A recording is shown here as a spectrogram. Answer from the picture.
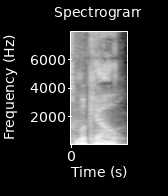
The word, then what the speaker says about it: Mikal: In the comments, they said, I said his name wrong, his first name wrong. Well, it's Mikal.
